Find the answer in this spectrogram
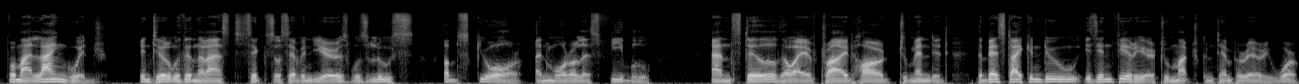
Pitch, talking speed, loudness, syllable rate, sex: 95 Hz, 185 wpm, -21 LUFS, 4.9 syllables/s, male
